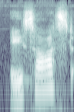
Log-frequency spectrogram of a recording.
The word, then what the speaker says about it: ASOS: to say that mouthful as a Asos I think is the acronym pronunciation we've decided on but that stands for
